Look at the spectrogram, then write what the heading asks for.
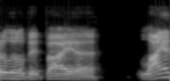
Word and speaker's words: Leon: little bit by uh lion is how you say Leon lion lion yeah it's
